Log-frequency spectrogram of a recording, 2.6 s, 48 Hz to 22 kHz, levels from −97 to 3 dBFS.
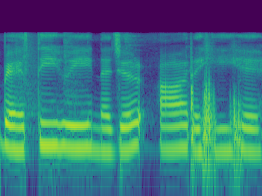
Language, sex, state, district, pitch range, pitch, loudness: Hindi, female, Madhya Pradesh, Umaria, 200-220 Hz, 210 Hz, -16 LUFS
